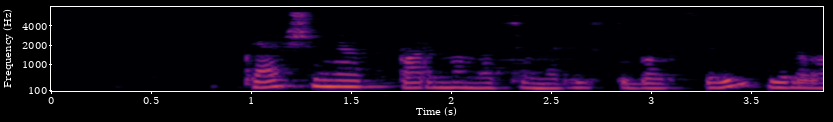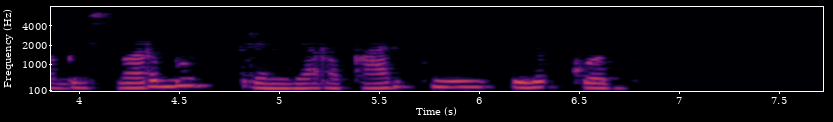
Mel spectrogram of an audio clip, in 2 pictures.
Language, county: Lithuanian, Kaunas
